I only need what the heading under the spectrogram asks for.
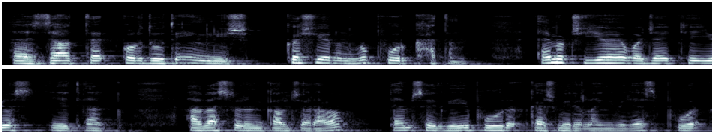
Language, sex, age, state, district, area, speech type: Kashmiri, male, 30-45, Jammu and Kashmir, Budgam, rural, spontaneous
